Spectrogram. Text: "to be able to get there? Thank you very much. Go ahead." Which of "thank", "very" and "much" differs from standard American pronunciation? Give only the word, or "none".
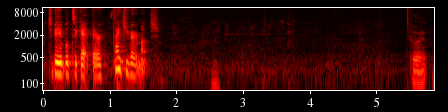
none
